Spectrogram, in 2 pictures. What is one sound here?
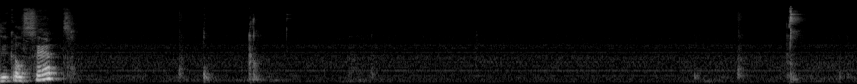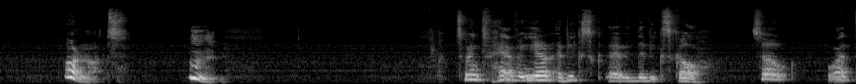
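A man talks calmly and close to a microphone, with pauses.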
